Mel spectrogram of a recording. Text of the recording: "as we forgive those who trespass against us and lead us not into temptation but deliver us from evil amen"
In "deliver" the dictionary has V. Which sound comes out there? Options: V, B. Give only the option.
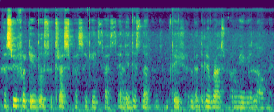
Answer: V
